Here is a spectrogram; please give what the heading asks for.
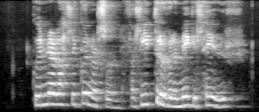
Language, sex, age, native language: Icelandic, male, 14, Icelandic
